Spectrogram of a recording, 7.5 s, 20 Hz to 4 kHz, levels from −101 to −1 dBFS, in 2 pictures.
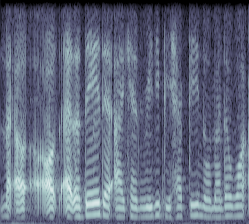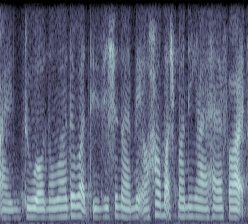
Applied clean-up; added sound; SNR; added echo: none; none; none; none.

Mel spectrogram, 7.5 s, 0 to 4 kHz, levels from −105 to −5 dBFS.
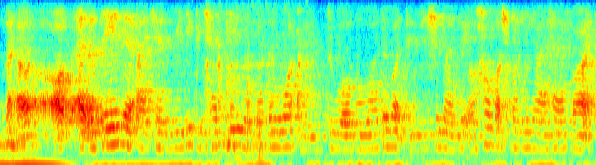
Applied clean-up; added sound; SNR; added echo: none; Toilet flush; 17 dB; reverberation time 1.0 s.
